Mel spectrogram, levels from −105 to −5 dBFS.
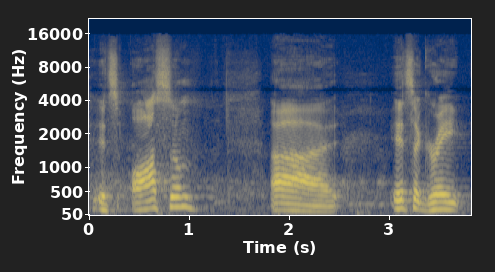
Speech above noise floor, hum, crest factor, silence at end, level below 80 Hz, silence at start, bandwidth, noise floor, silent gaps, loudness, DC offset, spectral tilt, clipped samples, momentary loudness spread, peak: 28 dB; none; 16 dB; 0.1 s; -64 dBFS; 0.05 s; 15.5 kHz; -54 dBFS; none; -26 LUFS; under 0.1%; -4.5 dB/octave; under 0.1%; 11 LU; -10 dBFS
